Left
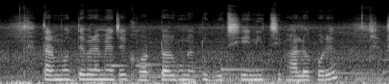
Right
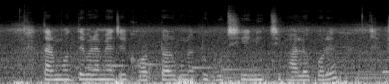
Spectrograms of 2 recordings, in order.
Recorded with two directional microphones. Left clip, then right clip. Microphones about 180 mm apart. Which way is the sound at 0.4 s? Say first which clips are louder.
Left 4 dB; 15° left (ahead or behind).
